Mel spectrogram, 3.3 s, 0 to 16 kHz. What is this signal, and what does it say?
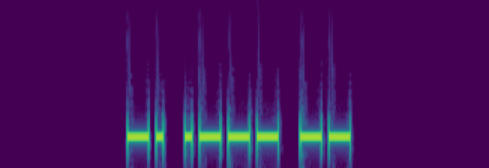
Morse code, heard as a keyed tone, about 25 wpm, 700 Hz. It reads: NJM
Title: USA Call Sign Postfixes - 3 Letters 25wpm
